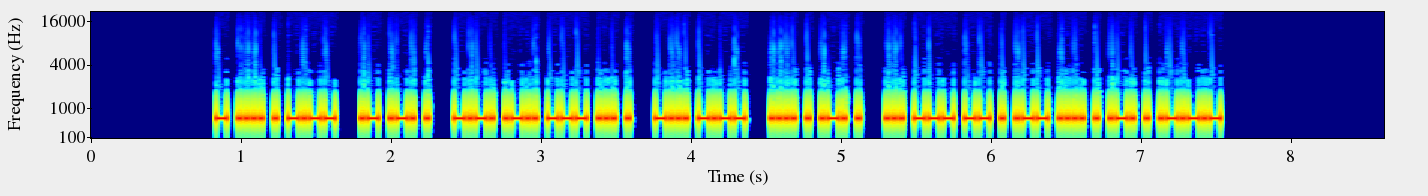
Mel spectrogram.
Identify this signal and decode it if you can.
Morse code, heard as a keyed tone, about 50 wpm, 700 Hz. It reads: THEY ARE CLOSE BY HERE SOMEWHERE.
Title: Sentences from Top 1400 Words 50wpm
